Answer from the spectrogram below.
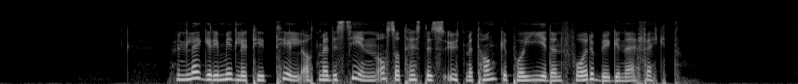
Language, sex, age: Norwegian, female, 30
